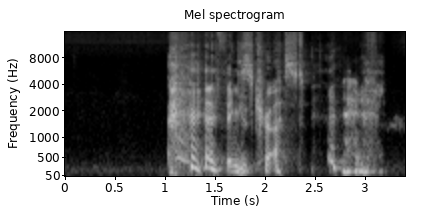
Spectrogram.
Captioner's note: giggles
